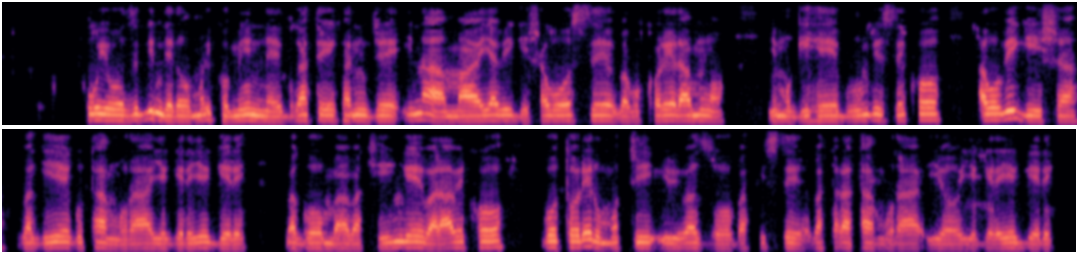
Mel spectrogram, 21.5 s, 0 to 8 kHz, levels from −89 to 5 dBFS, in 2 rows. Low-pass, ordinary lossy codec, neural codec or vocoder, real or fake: 7.2 kHz; MP3, 48 kbps; codec, 16 kHz, 16 kbps, FunCodec, trained on Chinese and English, 50 frames a second; fake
